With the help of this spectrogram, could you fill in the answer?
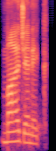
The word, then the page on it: myogenic: Indian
